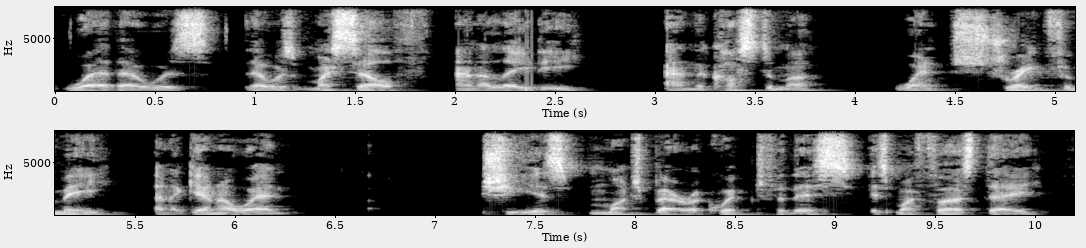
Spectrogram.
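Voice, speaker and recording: A man with a deep voice telling a self-deprecating anecdote in casual podcast chat. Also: flat delivery, moderate pace, slightly rough. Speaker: podcast co-host.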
